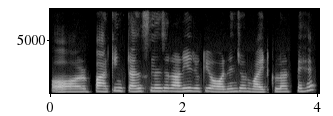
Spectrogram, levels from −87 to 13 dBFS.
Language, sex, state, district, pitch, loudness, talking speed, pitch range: Hindi, female, Uttar Pradesh, Lalitpur, 270 Hz, -18 LUFS, 220 wpm, 255-285 Hz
